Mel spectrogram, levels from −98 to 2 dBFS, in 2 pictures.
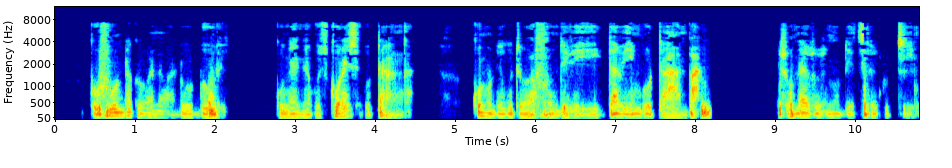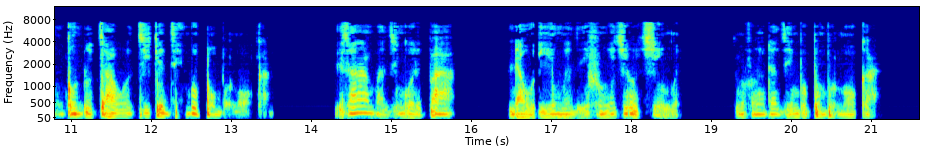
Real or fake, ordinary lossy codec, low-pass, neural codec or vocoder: fake; MP3, 32 kbps; 7.2 kHz; codec, 16 kHz, 4 kbps, FunCodec, trained on Chinese and English, 50 frames a second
